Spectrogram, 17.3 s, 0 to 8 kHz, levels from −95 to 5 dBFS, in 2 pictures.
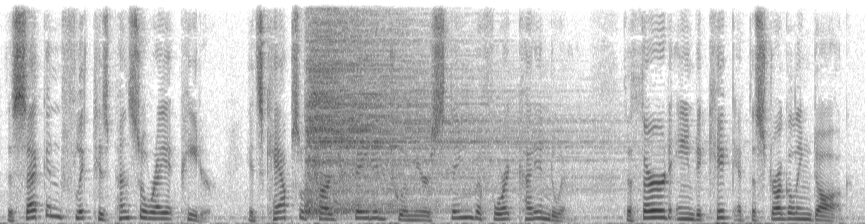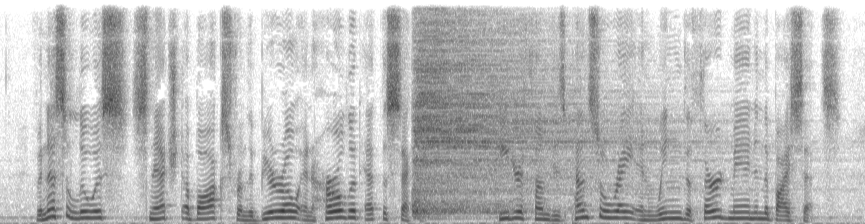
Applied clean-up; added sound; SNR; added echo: none; Crash cymbal; 9 dB; none.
